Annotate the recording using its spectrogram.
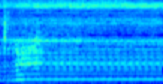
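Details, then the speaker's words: Electric baby nasal aspirator (snot sucker) with adjustable suction levels running: quiet, steady motor hum with a soft whine. "so I'm so happy to have this nasal aspirator also known as a snot sucker in our house ready and available and you can hear how quiet it is but there's different suction levels so if you need a little extra suction"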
